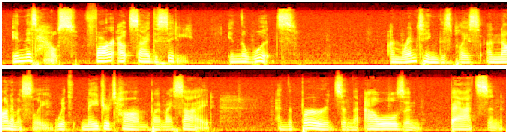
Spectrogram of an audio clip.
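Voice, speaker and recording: Audio drama lead: woman playing an older female outcast, afraid yet defiant. Deep register, confessional delivery in broken, emphatic phrases. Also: exaggerated voice. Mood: agitated, confiding.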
